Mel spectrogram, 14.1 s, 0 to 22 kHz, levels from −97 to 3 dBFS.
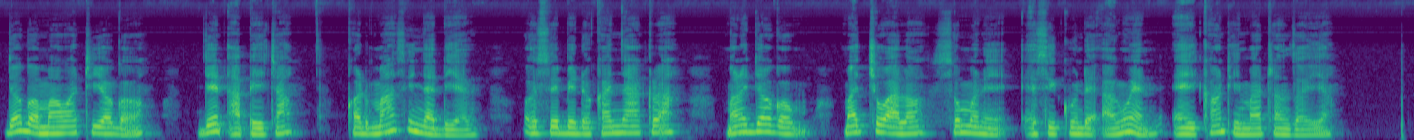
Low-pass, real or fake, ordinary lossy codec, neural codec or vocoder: none; real; none; none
